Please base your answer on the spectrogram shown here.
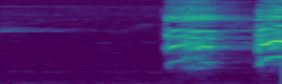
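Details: Male red junglefowl calling as a trapping lure: the abrupt, harsh opening notes of a crow after a moment of silence, two loud bursts, the second cut off.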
